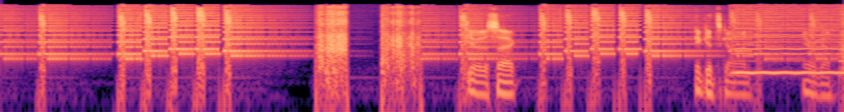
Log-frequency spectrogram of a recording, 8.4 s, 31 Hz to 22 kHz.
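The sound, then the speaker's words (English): Commodore 64 karate fighting game music: bright, buzzy chiptune square-wave melody with rapid staccato notes and sharp noisy drum bursts, loud and busy throughout, with a brief voice speaking over the start. “Now, if you don't know what this is, it's a little game called International Karate.”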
